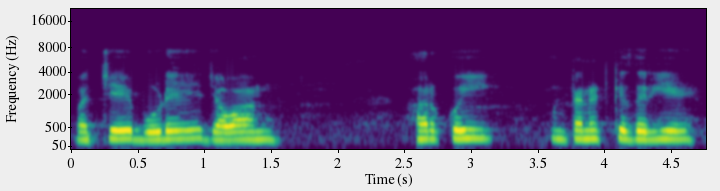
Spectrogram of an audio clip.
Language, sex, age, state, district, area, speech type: Urdu, male, 18-30, Telangana, Hyderabad, urban, spontaneous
